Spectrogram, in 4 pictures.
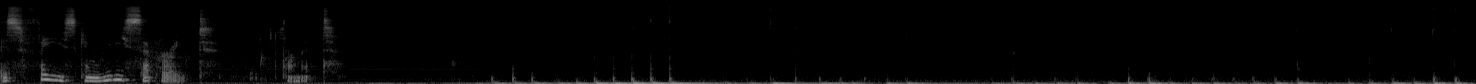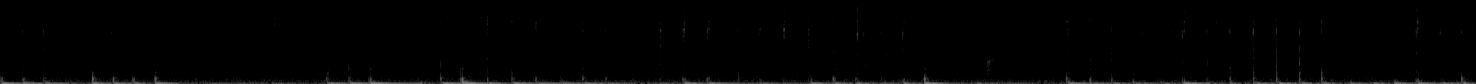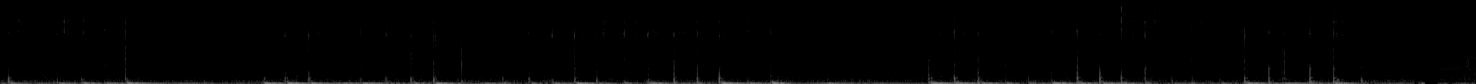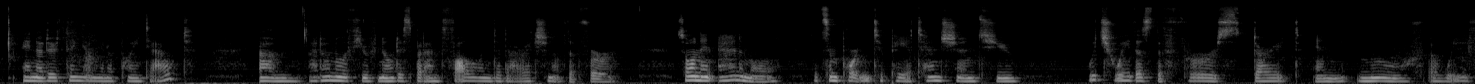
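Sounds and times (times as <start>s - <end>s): paintbrush brushing on paper: 4.8s - 43.2s, 44.7s - 45.7s.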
